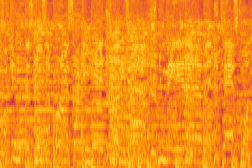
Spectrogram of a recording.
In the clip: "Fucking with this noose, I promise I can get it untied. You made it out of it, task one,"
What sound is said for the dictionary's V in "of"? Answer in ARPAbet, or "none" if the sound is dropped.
B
